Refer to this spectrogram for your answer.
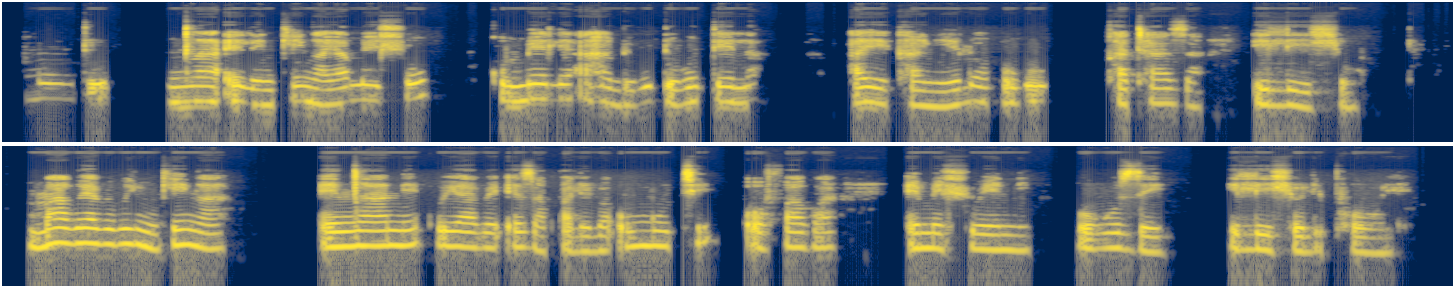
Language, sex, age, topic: North Ndebele, female, 18-24, health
